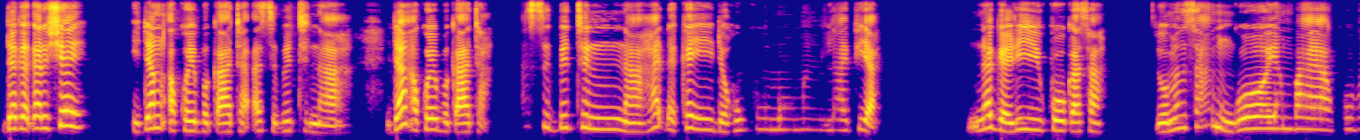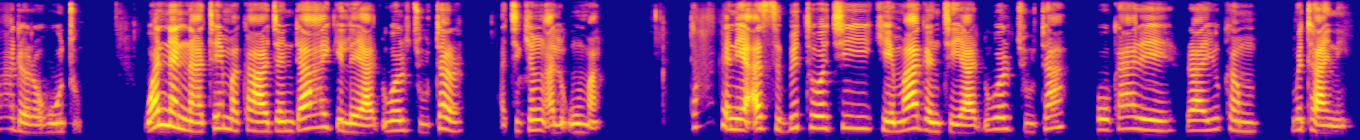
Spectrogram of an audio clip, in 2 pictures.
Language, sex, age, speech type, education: Hausa, female, 46-60, spontaneous, tertiary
